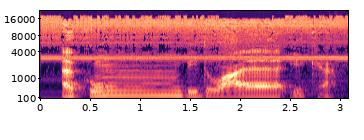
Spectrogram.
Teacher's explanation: Iqlab of Nun Sakina, which means you have to pronounce the Nun like a Mim Sakina that has Ikhfa. Mm-hmm. So Iqlab takes place whenever there is a Nun Sakina followed by the letter Ba.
